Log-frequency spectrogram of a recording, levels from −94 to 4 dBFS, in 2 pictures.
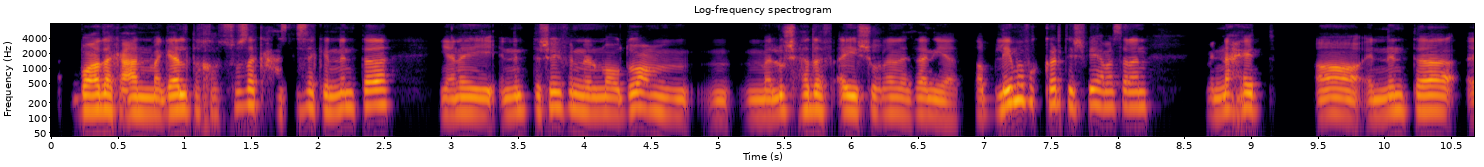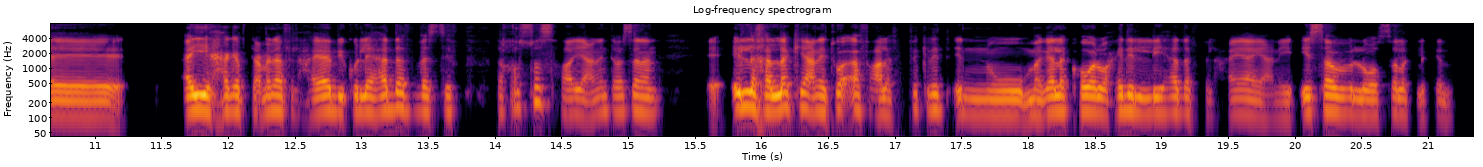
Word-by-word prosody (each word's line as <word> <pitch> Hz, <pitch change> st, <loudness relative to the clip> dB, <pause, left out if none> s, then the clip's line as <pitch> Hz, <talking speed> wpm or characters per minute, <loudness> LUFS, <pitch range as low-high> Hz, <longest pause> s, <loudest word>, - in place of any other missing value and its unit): بُعدك 145 Hz, -, +6 dB
عن 135 Hz, +2 st, +7 dB
مجال 140 Hz, +4 st, +5 dB
تخصُّصك 140 Hz, +7 st, -4 dB
حسِّسك 150 Hz, +5 st, -7 dB
إن 140 Hz, 0 st, +1 dB
أنت 175 Hz, +3 st, +3 dB, 0.4 s
يعني 125 Hz, 0 st, 0 dB
إن 125 Hz, +3 st, -3 dB
أنت 140 Hz, +1 st, -2 dB
شايف 165 Hz, +2 st, 0 dB
إن 150 Hz, -3 st, +1 dB
الموضوع 130 Hz, +4 st, +1 dB
م 125 Hz, -5 st, -4 dB
م 110 Hz, +1 st, -8 dB
مالوش 120 Hz, +5 st, -2 dB
هدف 150 Hz, -1 st, 0 dB
أي 140 Hz, 0 st, +5 dB
شغلانة 130 Hz, -1 st, -4 dB
تانية، 115 Hz, -5 st, -3 dB
طَب 120 Hz, +2 st, -10 dB
ليه 180 Hz, -, +8 dB
ما 225 Hz, -, +6 dB
فكّرتش 195 Hz, -5 st, -2 dB
فيها 185 Hz, -1 st, +1 dB
مثلًا 170 Hz, 0 st, -3 dB, 0.4 s
من 125 Hz, -, -6 dB
ناحية 150 Hz, +2 st, +1 dB, 0.4 s
آه 125 Hz, -1 st, +2 dB
إن 120 Hz, +2 st, -2 dB
أنت 145 Hz, 0 st, +2 dB
آآ، 110 Hz, 0 st, -1 dB, 0.5 s
أي 145 Hz, +1 st, +9 dB
حاجة 140 Hz, +1 st, -1 dB
بتعملها 140 Hz, 0 st, -1 dB
في -, -, -16 dB
الحياة 130 Hz, +3 st, -1 dB
بيكون 135 Hz, 0 st, -2 dB
لها 140 Hz, 0 st, 0 dB
هدف 150 Hz, +1 st, -1 dB
بس 140 Hz, 0 st, -7 dB
في 135 Hz, -, -10 dB, 0.3 s
تخصُّصها، 160 Hz, -1 st, -7 dB
يعني 125 Hz, 0 st, -5 dB
أنت 135 Hz, +1 st, -11 dB
مثلًا 135 Hz, 0 st, -3 dB, 0.5 s
أ -, -, -10 dB
إيه 445 Hz, +1 st, -12 dB
اللي 170 Hz, -, +6 dB
خلّاك 145 Hz, +2 st, +4 dB
يعني 135 Hz, -4 st, 0 dB
توَقّف 150 Hz, -1 st, -4 dB
على 125 Hz, 0 st, -2 dB
فكرة 150 Hz, +1 st, -8 dB
إنه 120 Hz, -1 st, -2 dB
مجالك 135 Hz, +5 st, -1 dB
هو 140 Hz, -, +6 dB
الوحيد 135 Hz, +1 st, 0 dB
اللي 130 Hz, -3 st, +1 dB
ليه 130 Hz, 0 st, -7 dB
هدف 130 Hz, -1 st, -6 dB
في -, -, -30 dB
الحياة، 120 Hz, +2 st, -9 dB
يعني 105 Hz, -1 st, -12 dB
إيه 105 Hz, -, -10 dB
السبب 130 Hz, 0 st, +1 dB
اللي 120 Hz, -1 st, -2 dB
وصّلك 120 Hz, +1 st, -5 dB
لكده؟ -, -, -16 dB
135 Hz, 195 wpm, -24 LUFS, 125-150 Hz, 0.5 s, أي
